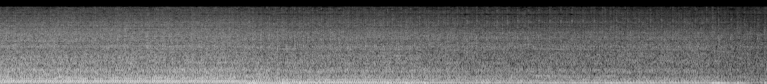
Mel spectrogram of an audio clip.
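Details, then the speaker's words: Rebuilt 1950 Farmall Cub engine with pop-up pistons, after a magneto and on-off switch replacement: an even low putter at idle with no misses, knocks or smoke, quiet and healthy. "So she runs pretty damn good. Had to replace that magneto. Sounds good, sounds quiet. No smoke. Purrs like a kitten."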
